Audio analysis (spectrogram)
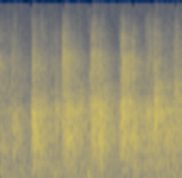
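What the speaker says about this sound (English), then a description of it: "let's give a round of applause for Dr. Trent." Audience applause for a speaker at an industrial software conference, a short burst of close, dense clapping in uneven surges, with no talking over it.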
